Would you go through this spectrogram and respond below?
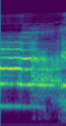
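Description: A single sustained shouted scream, a bodybuilder's breather scream during a heavy set, loud and close, voiced by a man imitating it, lasting under a second.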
